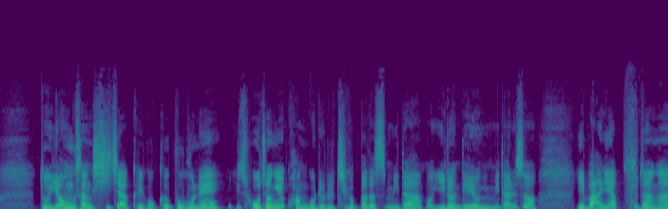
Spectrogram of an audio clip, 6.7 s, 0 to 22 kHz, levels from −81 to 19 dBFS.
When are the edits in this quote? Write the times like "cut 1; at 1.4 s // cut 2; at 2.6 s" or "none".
cut 1; at 4.2 s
